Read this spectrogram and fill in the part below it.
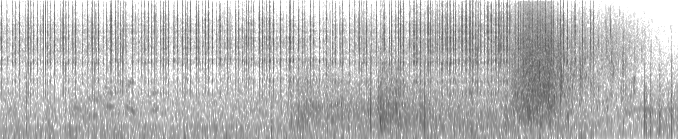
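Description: A fishing reel whirs rapidly as line is wound in.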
